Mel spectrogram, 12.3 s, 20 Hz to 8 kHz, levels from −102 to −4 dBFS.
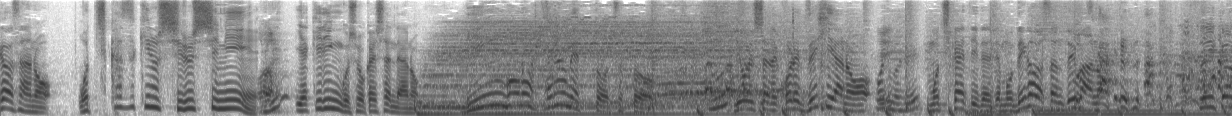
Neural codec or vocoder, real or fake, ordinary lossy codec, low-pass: none; real; none; none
